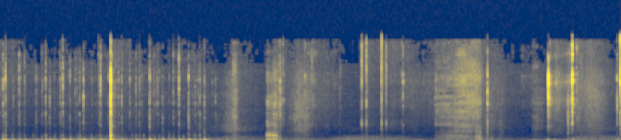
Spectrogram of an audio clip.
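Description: Long nails tap and click on the lid of a small, closed, hollow octagonal striped painted wooden trinket box, near the button and along the top edge. A fast, uneven patter of short, dry clicks with a dull, low hollow thump fills the first three seconds. It then gives way to quieter, scattered clicks and soft scratchy touches.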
